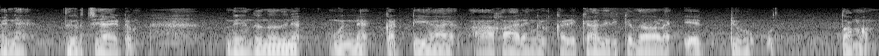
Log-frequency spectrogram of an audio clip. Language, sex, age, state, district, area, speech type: Malayalam, male, 45-60, Kerala, Kottayam, urban, spontaneous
